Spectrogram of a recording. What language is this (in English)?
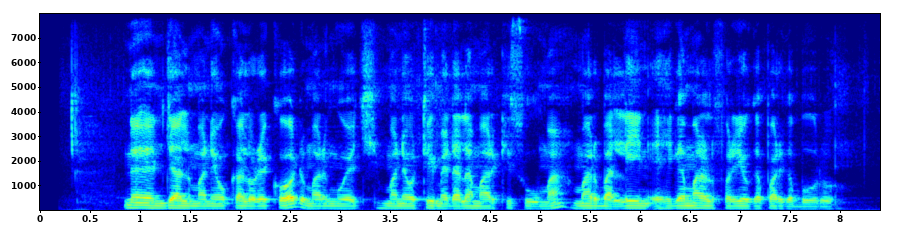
Luo (Kenya and Tanzania)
